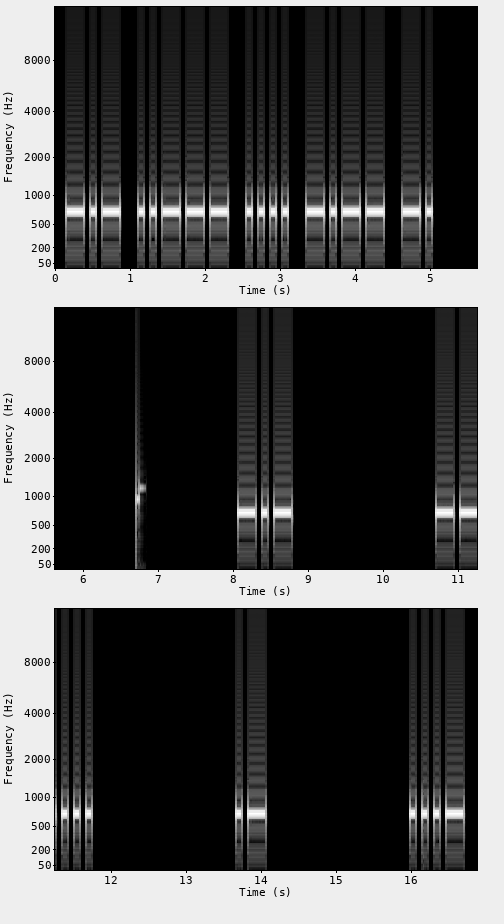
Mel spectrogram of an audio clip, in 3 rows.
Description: Morse code, heard as a keyed tone, about 15 wpm, spaced as for 7 wpm, 700 Hz. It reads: K2HYN K7AV
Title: USA Call Signs - 5 Characters - 8x Character Spacing - 15wpm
